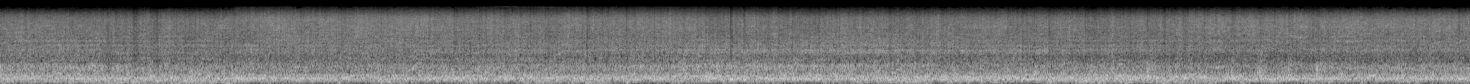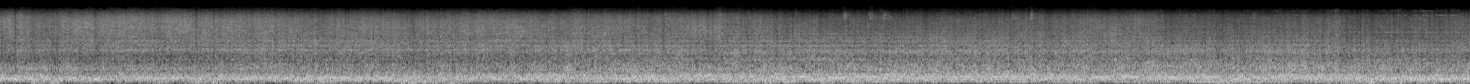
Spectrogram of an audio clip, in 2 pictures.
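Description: Steam-hauled passenger train running, heard from on board: a steady, loud noise of wheels on the rails and the moving train.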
